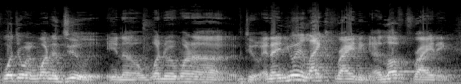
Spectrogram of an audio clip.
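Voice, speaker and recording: Rambling man in an echoey room. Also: mid-range voice. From Israel. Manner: rambling, storytelling with many asides. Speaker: guest, PR agency founder. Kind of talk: casual interview answer.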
